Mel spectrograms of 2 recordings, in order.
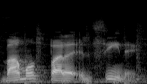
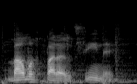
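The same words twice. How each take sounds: First: Every sound is pronounced clearly and separately. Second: Sounds are dropped and squished together. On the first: It sounds formal, like a newsreader. The speaker calls it wrong. "it sounds formal, like a newscaster speaking" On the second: It sounds like natural native speech. The speaker calls it right. "A native would say something closer to"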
